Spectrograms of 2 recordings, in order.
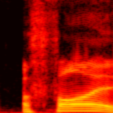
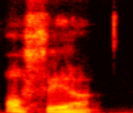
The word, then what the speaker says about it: Offiah: I did realize that a fire is not actually how you pronounce your surname and I've just said it and I realized that's not how you pronounce it is it no my my name is offia but um yeah chariot's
